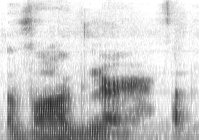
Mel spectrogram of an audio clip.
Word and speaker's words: Wagner: the composer is rard Vagner it looks like Richard Wagner okay but in German it's rard Vagner okay with this okay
